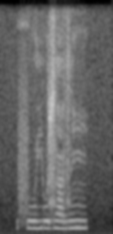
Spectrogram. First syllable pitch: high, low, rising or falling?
low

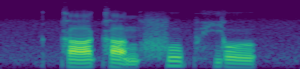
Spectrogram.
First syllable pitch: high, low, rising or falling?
rising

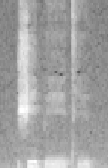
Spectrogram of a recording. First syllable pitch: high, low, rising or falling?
high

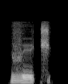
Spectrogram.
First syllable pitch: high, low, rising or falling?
low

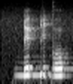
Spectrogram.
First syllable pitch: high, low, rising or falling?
high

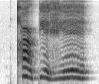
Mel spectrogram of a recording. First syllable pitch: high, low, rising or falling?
falling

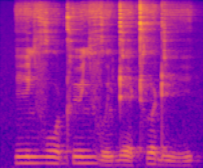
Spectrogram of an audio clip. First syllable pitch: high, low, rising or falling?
high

